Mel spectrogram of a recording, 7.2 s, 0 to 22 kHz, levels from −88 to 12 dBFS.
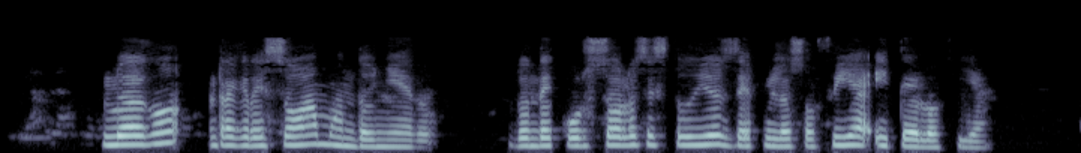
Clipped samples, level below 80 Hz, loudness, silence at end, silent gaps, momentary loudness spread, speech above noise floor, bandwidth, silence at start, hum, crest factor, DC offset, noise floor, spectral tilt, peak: under 0.1%; -64 dBFS; -19 LUFS; 0.65 s; none; 11 LU; 62 dB; 8.2 kHz; 0.7 s; none; 16 dB; under 0.1%; -80 dBFS; -6 dB/octave; -2 dBFS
